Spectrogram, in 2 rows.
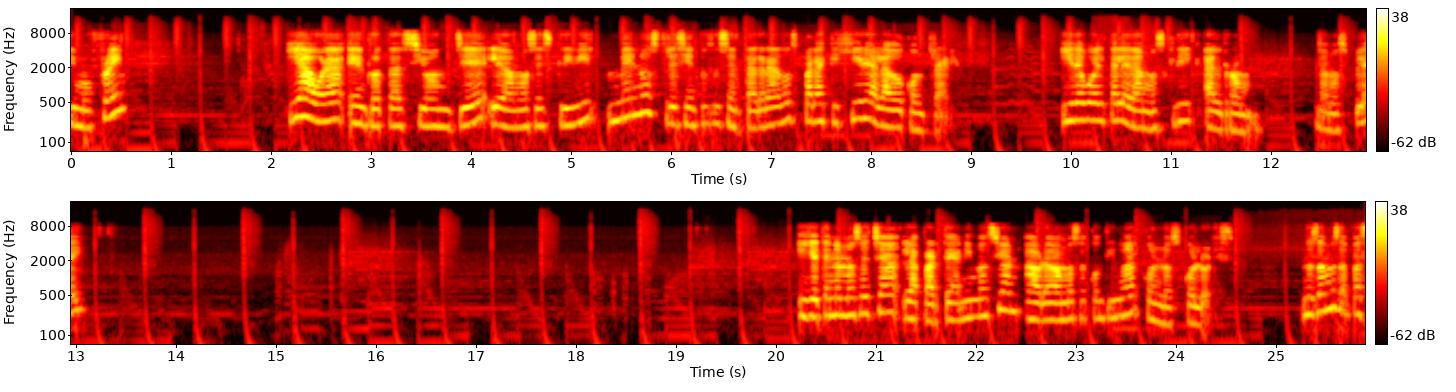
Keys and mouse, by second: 0.4 click, 4.2-10.5 drag, 11.0 click, 13.2 click, 19.1 click, 19.7-20.5 drag.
